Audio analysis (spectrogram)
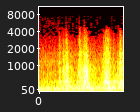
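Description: A door is opened, with a few scraping, creaking swells of sound over about two seconds and no talking.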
